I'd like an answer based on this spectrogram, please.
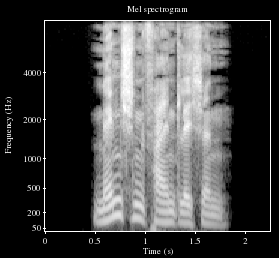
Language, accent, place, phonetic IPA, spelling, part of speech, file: German, Germany, Berlin, [ˈmɛnʃn̩ˌfaɪ̯ntlɪçn̩], menschenfeindlichen, adjective, De-menschenfeindlichen.ogg
- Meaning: inflection of menschenfeindlich: 1. strong genitive masculine/neuter singular 2. weak/mixed genitive/dative all-gender singular 3. strong/weak/mixed accusative masculine singular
